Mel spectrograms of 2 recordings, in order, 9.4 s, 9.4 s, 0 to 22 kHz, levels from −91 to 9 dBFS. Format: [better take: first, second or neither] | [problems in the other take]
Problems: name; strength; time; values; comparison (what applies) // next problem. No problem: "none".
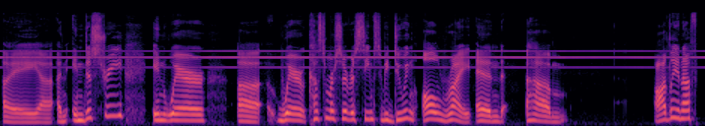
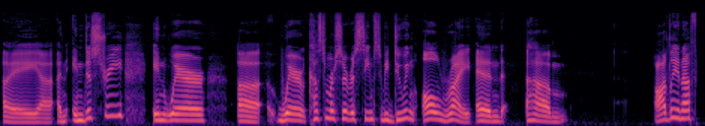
second | high-pitched whine; noticeable; throughout; 3.5 kHz, 15 dB below the speech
